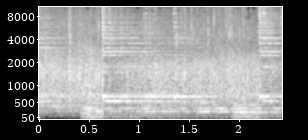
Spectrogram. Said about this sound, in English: Senior oil officials rang a gold bell, marking the start of trading of Aramco shares.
